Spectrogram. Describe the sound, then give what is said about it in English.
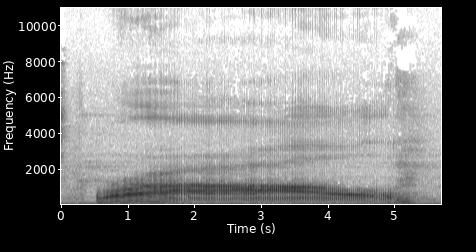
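A hungry stomach rumbling loudly in one long, low, gurgling growl that holds for about five seconds, alone, then stops. “and that sound was her tummy rumbling.”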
